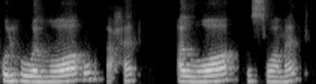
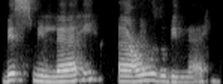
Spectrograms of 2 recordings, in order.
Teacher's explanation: اگر اللہ والے لام سے پہلے والے لفظ کے اینڈ کی حرکہ کسرہ ہے یعنی زیر ہے، تو ہم اس اللہ کو باریک پڑھیں گے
